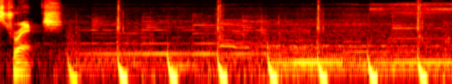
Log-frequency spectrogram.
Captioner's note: wind blowing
